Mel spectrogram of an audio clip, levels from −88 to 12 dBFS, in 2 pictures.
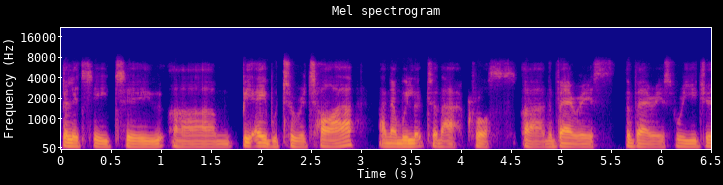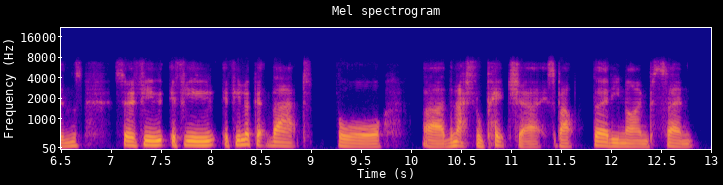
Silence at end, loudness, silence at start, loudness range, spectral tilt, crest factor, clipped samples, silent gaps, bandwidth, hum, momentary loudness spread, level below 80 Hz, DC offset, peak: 0.2 s; -18 LUFS; 0 s; 4 LU; -7.5 dB/octave; 14 dB; under 0.1%; none; 7.6 kHz; none; 9 LU; -60 dBFS; under 0.1%; -2 dBFS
